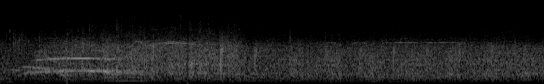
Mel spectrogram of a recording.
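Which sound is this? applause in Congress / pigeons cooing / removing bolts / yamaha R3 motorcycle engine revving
applause in Congress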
